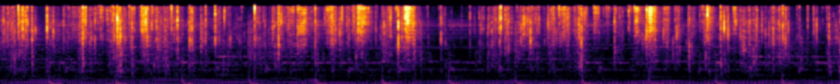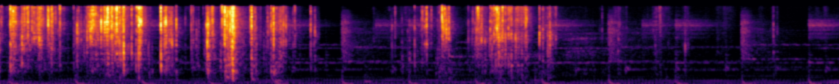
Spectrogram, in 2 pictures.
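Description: Foil wrapper of a Pokémon booster pack crinkling and tearing as it is ripped open and the cards are pulled out, the crackle thinning out near the end. Background music plays underneath.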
